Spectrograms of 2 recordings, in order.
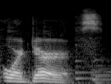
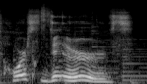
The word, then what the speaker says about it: hors d'oeuvres: I knew the word hors d'oeuvres, and I had seen it spelled. I just didn't realize hors d'oeuvres was spelled like that. So I was like, yes, I don't know what they're talking about with these horse d'oeuvres, but they sound tasty.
